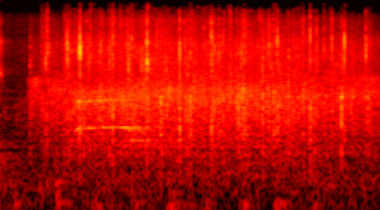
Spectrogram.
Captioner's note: applause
